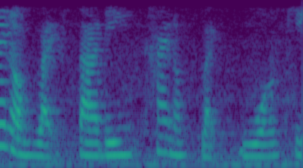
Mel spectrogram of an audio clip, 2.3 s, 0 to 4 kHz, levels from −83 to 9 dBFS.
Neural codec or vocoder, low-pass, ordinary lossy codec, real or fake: none; 3.6 kHz; none; real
